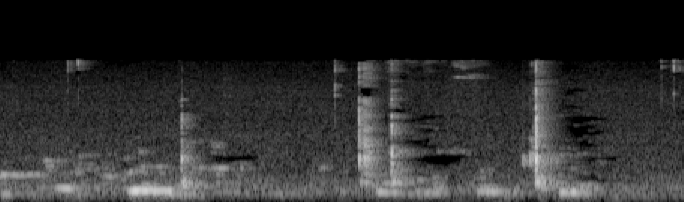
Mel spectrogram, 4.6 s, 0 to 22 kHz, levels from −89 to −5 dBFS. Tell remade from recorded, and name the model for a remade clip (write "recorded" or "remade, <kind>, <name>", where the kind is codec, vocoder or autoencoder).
recorded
